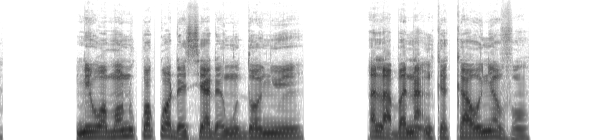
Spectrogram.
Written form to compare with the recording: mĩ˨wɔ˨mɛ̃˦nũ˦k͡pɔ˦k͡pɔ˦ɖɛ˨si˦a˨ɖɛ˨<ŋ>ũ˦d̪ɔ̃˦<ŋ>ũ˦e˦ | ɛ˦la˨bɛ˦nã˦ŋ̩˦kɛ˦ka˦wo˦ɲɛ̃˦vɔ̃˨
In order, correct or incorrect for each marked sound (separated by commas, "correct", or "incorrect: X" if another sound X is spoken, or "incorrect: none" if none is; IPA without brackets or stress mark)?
correct, incorrect: ɲ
